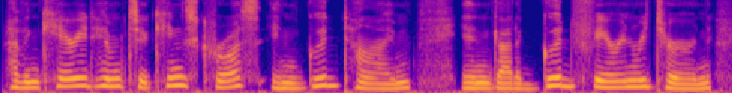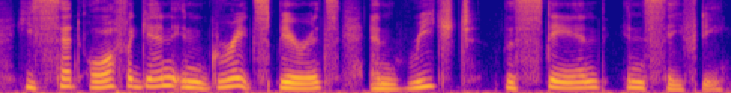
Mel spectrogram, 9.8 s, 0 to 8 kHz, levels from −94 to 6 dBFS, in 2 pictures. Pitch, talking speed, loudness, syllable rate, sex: 200 Hz, 180 wpm, -17 LUFS, 4.3 syllables/s, female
